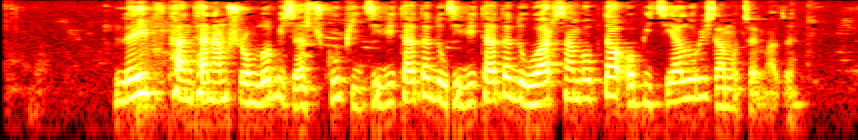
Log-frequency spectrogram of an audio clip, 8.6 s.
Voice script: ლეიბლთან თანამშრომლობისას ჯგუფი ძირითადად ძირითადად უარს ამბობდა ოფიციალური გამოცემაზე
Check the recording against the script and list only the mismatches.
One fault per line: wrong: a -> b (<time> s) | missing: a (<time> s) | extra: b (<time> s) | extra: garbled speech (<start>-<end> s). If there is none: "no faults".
no faults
